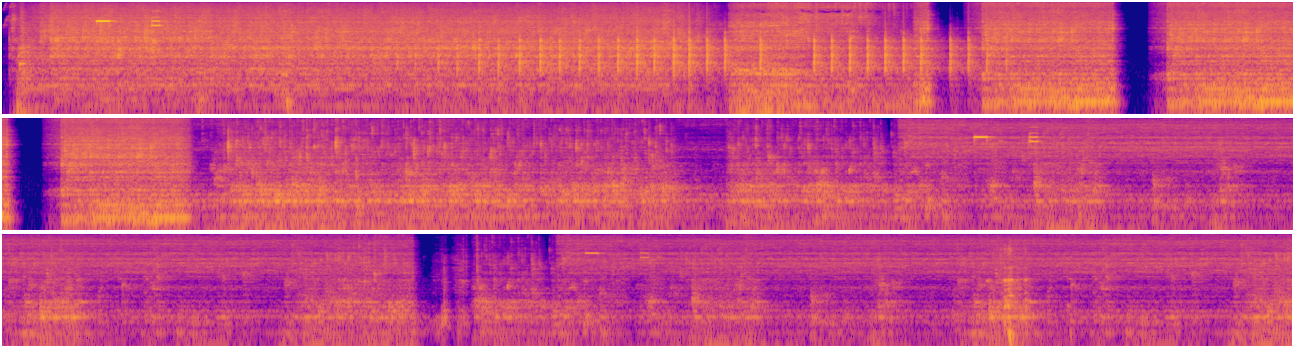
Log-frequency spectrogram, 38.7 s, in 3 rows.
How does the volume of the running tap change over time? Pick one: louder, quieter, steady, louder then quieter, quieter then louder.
quieter.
